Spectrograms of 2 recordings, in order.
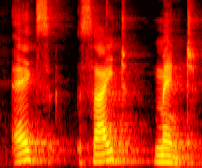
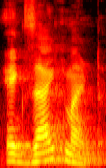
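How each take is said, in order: First: Excitement slowed into ex-cite-ment; syllable by syllable. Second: Said in the usual way. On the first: Shown as a demonstration. Teacher sounding out syllables for children, slowly. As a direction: tap out excitement in three slow beats. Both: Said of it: "three syllables".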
